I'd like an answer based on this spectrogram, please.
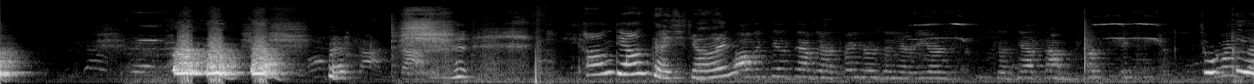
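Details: Dog crying for another dog, loud: a few sharp barks early on, then long wavering whines and howl-like wails sliding up and down, with quieter breaks between.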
